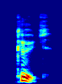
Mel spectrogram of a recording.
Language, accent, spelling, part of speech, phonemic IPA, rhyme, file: English, Australia, coot, noun, /kuːt/, -uːt, En-au-coot.ogg
- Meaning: 1. Any of various aquatic birds of the genus Fulica that are mainly black with a prominent frontal shield on the forehead 2. A foolish or eccentric fellow 3. Body louse (Pediculus humanus)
